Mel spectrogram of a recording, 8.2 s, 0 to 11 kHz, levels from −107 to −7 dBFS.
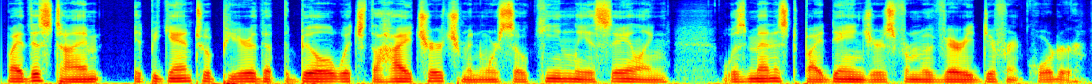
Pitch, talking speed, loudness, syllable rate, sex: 100 Hz, 205 wpm, -18 LUFS, 5.6 syllables/s, male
